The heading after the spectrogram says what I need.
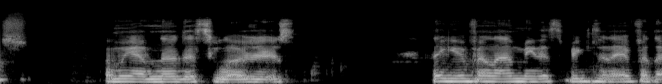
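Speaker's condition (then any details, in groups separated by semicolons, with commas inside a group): ALS; onset left hand weakness, fasciculations, cramping, speech affected; about 4 years since diagnosis, stem cell treatment, walks with assistance; early slurred speech, choking on thin liquids, now clear, breathing strong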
